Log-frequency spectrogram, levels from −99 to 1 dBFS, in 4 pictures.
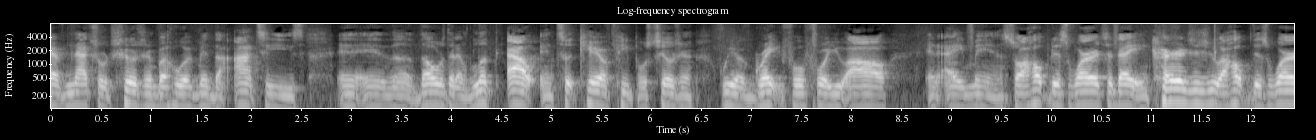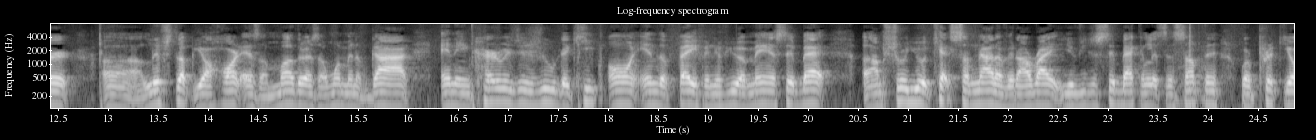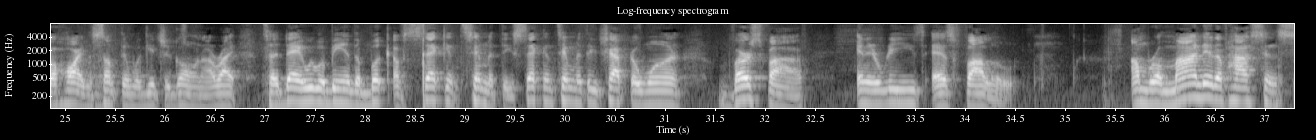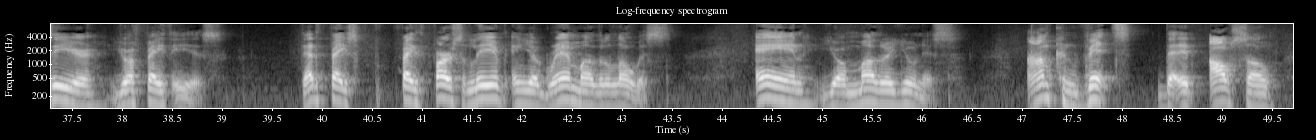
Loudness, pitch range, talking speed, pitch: -19 LUFS, 115-140 Hz, 180 wpm, 125 Hz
